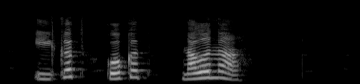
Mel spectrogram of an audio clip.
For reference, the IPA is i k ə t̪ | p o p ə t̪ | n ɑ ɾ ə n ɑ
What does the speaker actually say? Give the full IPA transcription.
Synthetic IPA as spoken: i k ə t̪ | k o k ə t̪ | n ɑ l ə n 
